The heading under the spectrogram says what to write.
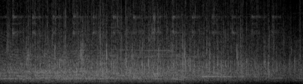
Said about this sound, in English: I rest my case. Insert clap there.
